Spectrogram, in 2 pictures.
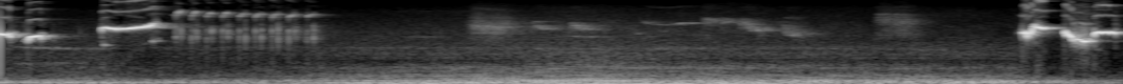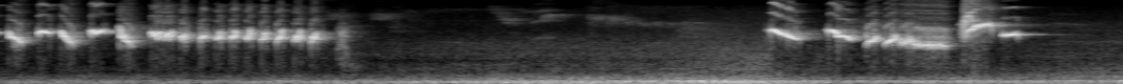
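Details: Orange-headed thrush singing in three bursts of loud, clear whistled phrases, high and sliding, mixed with quick chattering notes and pauses of near silence between them; a low hum runs underneath.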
